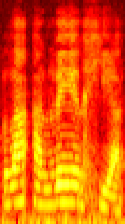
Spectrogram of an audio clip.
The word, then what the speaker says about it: alergia: falamos em espanhol alergia, porque para falar alergia eu tinha que ter esse i aqui acentuado. Se eu não tenho acentuado, a palavra não é oxítona, ela não pode ter a sílaba tônica aqui nessa posição. Ela vai ter aqui uma paroxítona pra gente no espanhol, tá? Então, eu digo la alergia e não la alergia.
